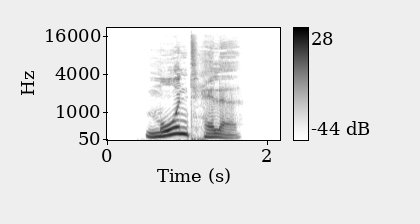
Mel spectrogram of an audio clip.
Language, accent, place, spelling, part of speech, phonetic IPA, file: German, Germany, Berlin, mondhelle, adjective, [ˈmoːnthɛlə], De-mondhelle.ogg
- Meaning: inflection of mondhell: 1. strong/mixed nominative/accusative feminine singular 2. strong nominative/accusative plural 3. weak nominative all-gender singular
